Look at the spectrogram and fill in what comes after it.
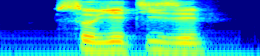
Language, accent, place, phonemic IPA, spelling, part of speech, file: French, France, Lyon, /sɔ.vje.ti.ze/, soviétiser, verb, LL-Q150 (fra)-soviétiser.wav
- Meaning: to Sovietize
